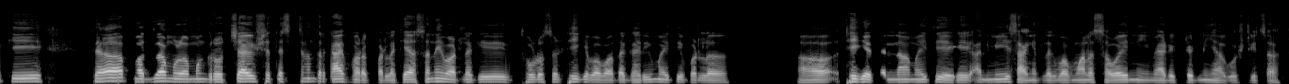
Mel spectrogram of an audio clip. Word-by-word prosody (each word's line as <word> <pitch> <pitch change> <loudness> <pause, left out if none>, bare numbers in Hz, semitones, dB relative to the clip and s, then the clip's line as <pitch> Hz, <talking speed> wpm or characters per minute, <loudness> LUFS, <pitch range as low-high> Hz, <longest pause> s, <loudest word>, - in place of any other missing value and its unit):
की 140 +1 +1 0.5
त्या 155 +3 +8
बदलामुळं 130 0 +4
मग 125 -1 -3
रोजच्या 120 +4 +4
आयुष्यात 135 +1 +3
त्याच्यानंतर 140 +1 -5
काय 125 +1 +5
फरक 110 -2 -1
पडला? 100 0 -2
की 115 - +1
असं 115 +4 +1
नाही 140 0 0
वाटलं, 115 -2 +1
की 120 +1 0 0.2
थोडंसं 115 +1 -2
ठीक 130 0 -1
आहे - - 0
बाबा, 105 -1 +1
आता 105 - -1
घरी 105 +2 -4
माहिती 115 -1 -4
पडलं. 100 0 -1 0.7
अ, 100 - -5 0.4
ठीक 135 -2 +3
आहे. 120 - +7
त्यांना 110 +1 -2
माहिती 115 +1 -2
आहे, 105 -1 +2
की 105 0 -1
आणि 110 - -5
मीही 120 +2 -1
सांगितलं, 100 -2 -2
की 100 - -6
बाबा 100 0 -2
मला 105 +1 -1
सवय 105 +1 +1
नाही 105 0 -5
आहे. 100 - -9
मी 95 - -3
एडिक्टेड 95 +2 -3
नाही 105 0 -5
ह्या 90 -1 -4
गोष्टीचा. 90 -1 -8
115 Hz, 205 wpm, -25 LUFS, 105-130 Hz, 0.7 s, त्या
